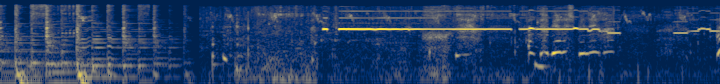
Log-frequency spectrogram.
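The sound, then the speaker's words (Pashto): A sad melody plays on a shepherd's flute near a spring. After a denser musical passage, a thin, high, clear tone holds long sustained notes with slight bends, fairly loud above low background noise. “له بلې خوا د چینی له شاوخوا د شپېلۍ د غمجنې نغمې غږ راځي.”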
